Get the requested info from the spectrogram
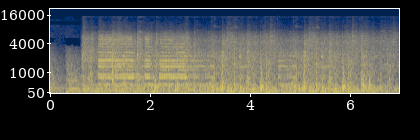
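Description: A passing Pakistan Railways train: steel wheels clattering over the rail joints, with the diesel locomotive's horn sounding a chord in two blasts about a second in, and fainter calls later.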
